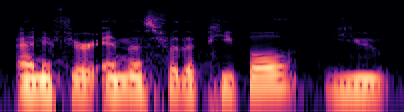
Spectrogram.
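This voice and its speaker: A woman's voice: fairly low pitch, little pitch movement, a little fast, mellow, clear, resonant tone, no room sound. A woman from California talking earnestly and candidly as a guest in a conversational interview. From United States (California), also lived in Colombia. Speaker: interview guest, real estate agent. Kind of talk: conversational interview, personal anecdotes.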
